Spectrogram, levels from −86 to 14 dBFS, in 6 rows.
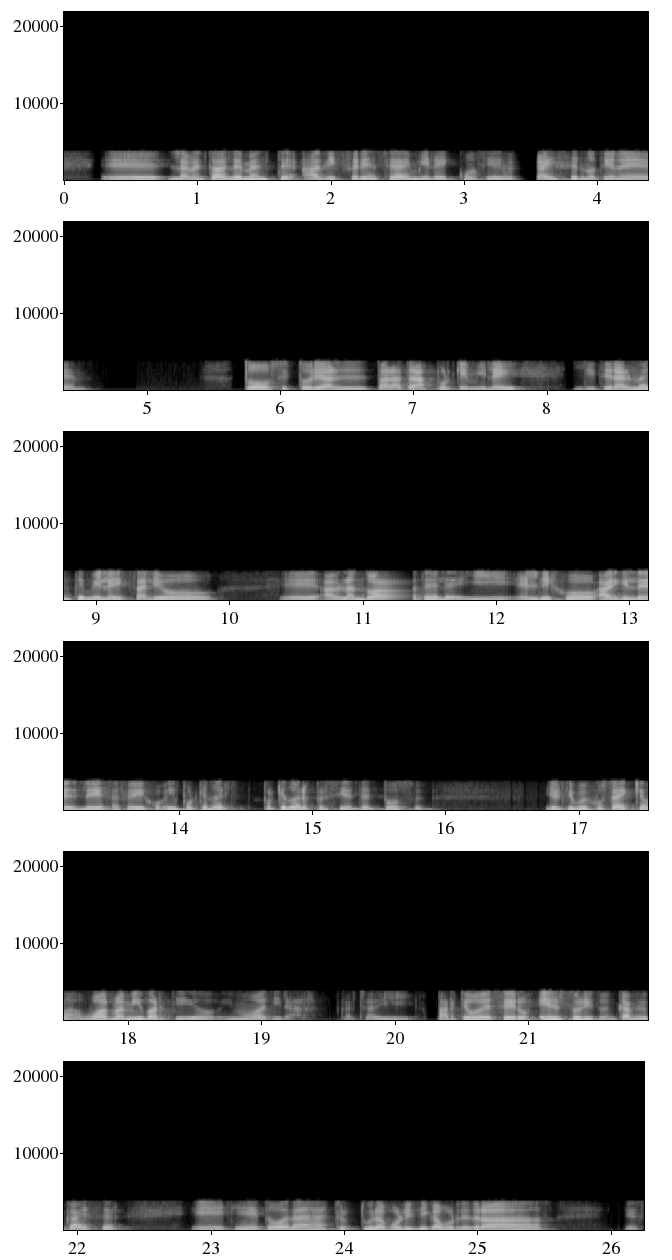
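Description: Speech comes through narrowband and muffled, with nothing above 4 kHz, which fits a G.711 A-law call path at 64 kbps. From 3.08 to 3.58 s the speech turns choppy, broken by several short holes, the longest about 0.19 s. This is repeated packet loss (robotic sound): audio kept arriving late or not at all, and each hole was patched by stretching the previous sound. Those patches fill roughly 60 percent of that half-second, which gives it a robotic texture. From 11.14 to 11.41 s the speech gives way to a smeared, fading continuation of the preceding sound that never drops to silence, and then resumes with about a quarter second of material gone. The likely cause is a long network dropout: no audio reached the receiver for that stretch, so it extended the last sound to cover the gap.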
